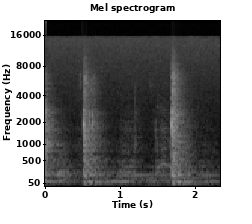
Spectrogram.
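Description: A wooden door knocked or banged three times, at the start, about half a second in and again near the end, each a sharp knock with a low thud.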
